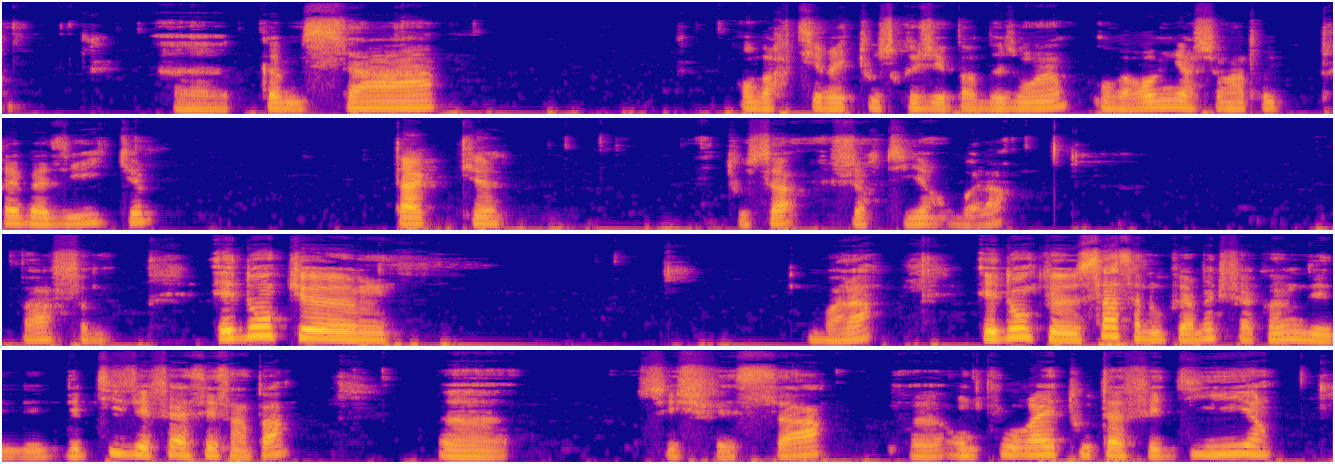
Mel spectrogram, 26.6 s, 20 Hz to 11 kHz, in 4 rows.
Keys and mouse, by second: 0.4 click, 1.0 ctrl+click, 2.2 click, 3.4 click, 7.1 shift+click, 8.2 Delete, 9.3 click, 10.0 shift+click, 10.8 Delete, 11.5 click, 13.1 click, 16.2 click, 16.5 s, 19.6 click, 21.6 click, 24.6 click.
